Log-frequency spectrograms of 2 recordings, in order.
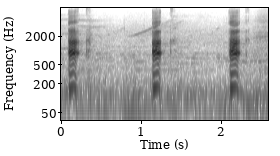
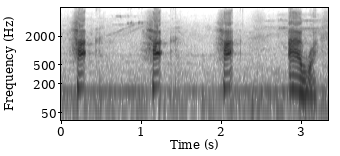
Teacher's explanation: se le conoce como vocal glotalizada, es decir, vamos a cortarle el sonido a la a. En este caso quedaría a a.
